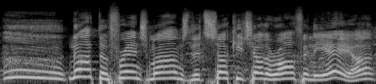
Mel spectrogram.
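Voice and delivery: high, anguished cry of loss; hammed-up horrified gasp of grief; mock anguish. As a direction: wail it like a heartbroken lawmaker. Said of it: "he's like, gasps".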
